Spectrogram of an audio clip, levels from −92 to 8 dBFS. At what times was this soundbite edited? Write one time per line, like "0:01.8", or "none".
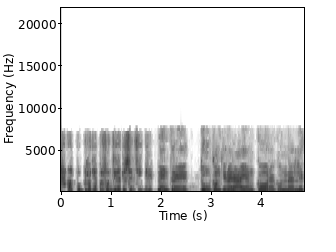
0:01.2
0:03.0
